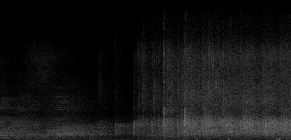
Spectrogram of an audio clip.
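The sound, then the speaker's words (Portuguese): An audience bursts into applause for Jesus during a church service, a dense wash of many hands clapping that grows louder and fuller after the first couple of seconds and keeps going steadily. “Pode aplaudir Jesus.”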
